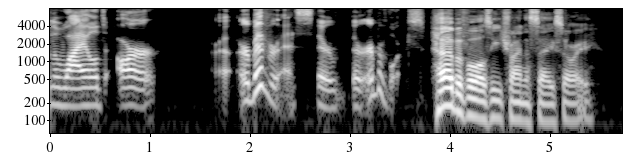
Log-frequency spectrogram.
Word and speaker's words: herbivore: The H is silent.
